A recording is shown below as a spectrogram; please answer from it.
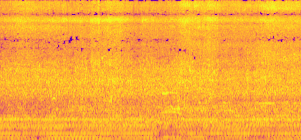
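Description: A fire engine's motor running steadily to drive its water pump, a constant drone with a rushing hiss of hose spray and fire beneath it; the drone's tone shifts slightly about three seconds in.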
